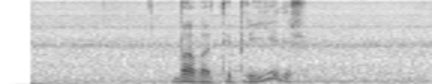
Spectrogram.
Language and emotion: Russian, neutral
